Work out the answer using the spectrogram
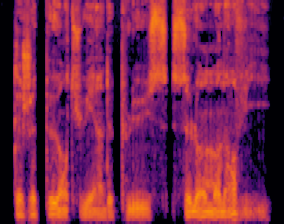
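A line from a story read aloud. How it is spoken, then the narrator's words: Growled. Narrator (French): gronda l'assassin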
